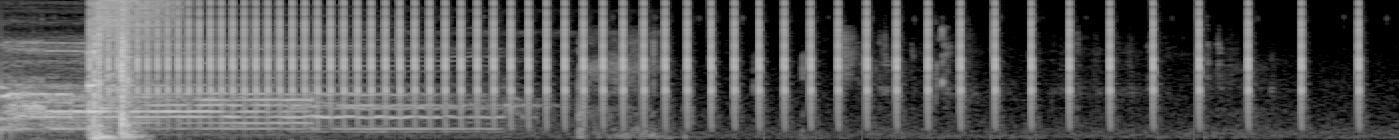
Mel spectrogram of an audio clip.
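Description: Online mystery-box spinner sound effect from the Lootie site: a sharp crack as the spin starts, then rapid ticks, about ten a second at first, that slow steadily to about three a second as the reels decelerate. Background music fades out in the first few seconds.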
